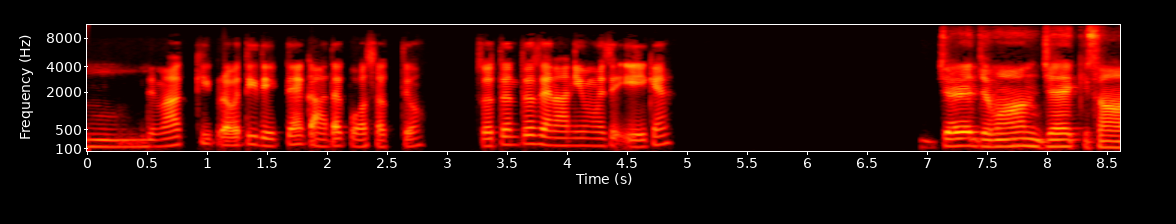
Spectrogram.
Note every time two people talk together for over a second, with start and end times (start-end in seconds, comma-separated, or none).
none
